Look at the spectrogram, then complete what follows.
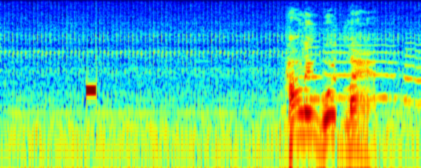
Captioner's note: beep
